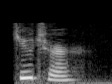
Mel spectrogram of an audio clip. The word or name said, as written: cuter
